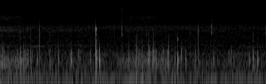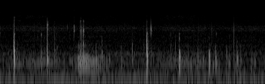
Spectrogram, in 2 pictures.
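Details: Loud borborygmi of an upset stomach after eating sugar-free gummies: scattered gurgles, squeaks and low rumbles from the belly.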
